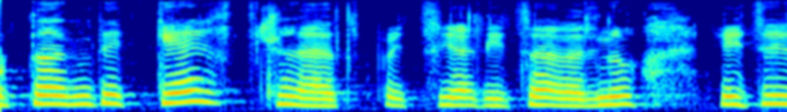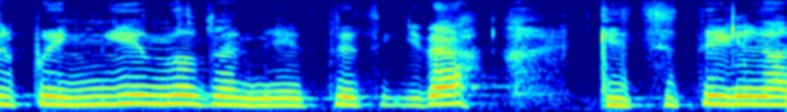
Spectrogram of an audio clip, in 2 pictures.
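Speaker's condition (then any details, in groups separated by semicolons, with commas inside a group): Cerebral palsy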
